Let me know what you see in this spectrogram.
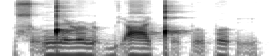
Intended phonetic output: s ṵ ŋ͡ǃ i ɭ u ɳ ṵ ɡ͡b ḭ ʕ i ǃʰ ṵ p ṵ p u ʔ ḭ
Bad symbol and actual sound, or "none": none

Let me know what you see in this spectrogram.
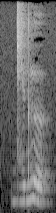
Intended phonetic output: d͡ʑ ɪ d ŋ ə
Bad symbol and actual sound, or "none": none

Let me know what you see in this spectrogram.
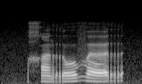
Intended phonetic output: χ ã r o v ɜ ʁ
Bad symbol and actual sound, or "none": ʁ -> r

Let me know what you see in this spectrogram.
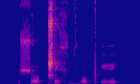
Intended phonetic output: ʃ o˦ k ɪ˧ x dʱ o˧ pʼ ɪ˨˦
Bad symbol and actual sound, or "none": k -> ǁ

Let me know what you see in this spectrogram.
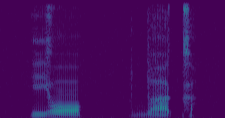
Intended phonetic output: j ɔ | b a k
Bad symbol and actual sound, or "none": none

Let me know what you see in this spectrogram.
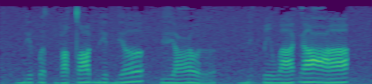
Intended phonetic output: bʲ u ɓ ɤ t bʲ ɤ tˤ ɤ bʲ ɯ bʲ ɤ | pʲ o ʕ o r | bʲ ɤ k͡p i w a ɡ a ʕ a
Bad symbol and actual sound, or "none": pʲ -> vʲ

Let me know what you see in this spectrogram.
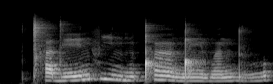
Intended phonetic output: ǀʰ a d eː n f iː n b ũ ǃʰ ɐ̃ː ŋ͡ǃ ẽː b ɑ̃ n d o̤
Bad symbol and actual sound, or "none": ɑ̃ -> ɐ̃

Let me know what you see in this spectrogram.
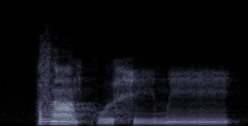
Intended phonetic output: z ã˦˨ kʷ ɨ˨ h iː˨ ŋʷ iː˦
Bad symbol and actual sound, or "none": ŋʷ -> m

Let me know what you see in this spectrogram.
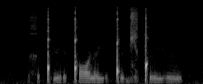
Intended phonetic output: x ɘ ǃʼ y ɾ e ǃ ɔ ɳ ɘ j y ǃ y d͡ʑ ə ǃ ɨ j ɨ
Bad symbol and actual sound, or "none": e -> y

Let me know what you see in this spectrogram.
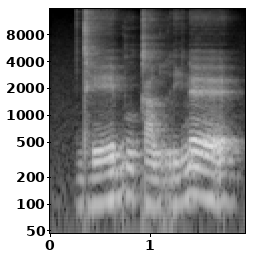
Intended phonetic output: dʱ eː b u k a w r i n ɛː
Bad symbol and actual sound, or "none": none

